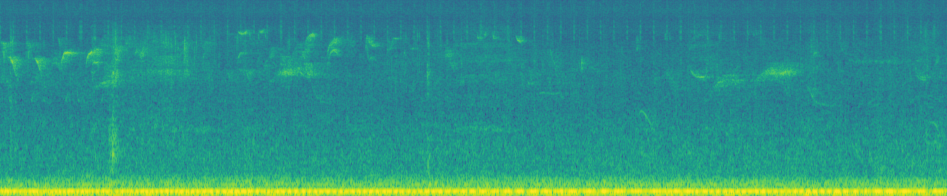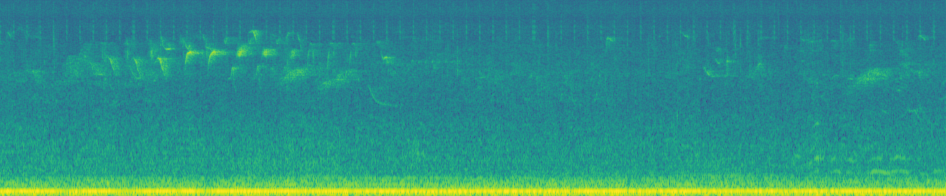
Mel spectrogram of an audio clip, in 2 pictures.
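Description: Wind rumbles steadily across the open water.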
